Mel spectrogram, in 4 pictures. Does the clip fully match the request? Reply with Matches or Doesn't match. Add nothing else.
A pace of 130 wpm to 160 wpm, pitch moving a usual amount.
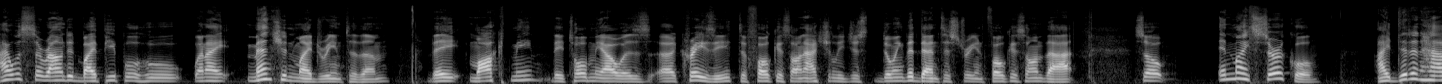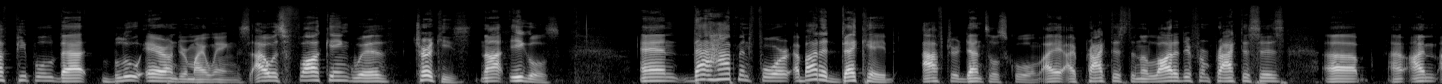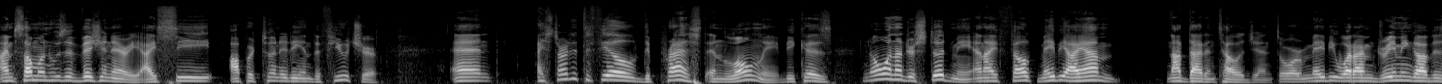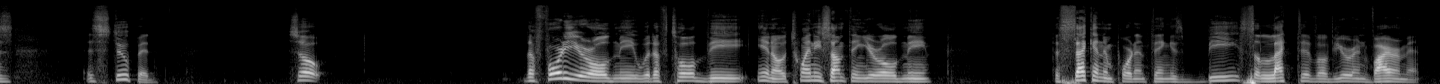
Matches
